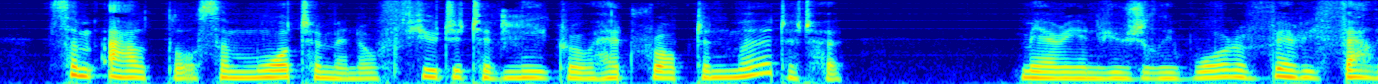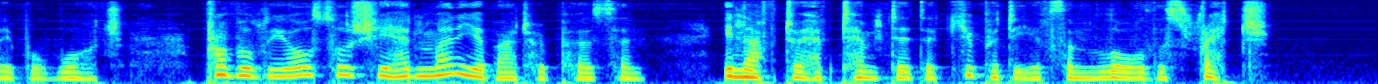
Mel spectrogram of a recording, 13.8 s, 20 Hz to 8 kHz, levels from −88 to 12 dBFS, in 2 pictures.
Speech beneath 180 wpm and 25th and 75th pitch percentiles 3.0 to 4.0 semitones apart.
Yes: average, 160 wpm; average, 3.4 semitones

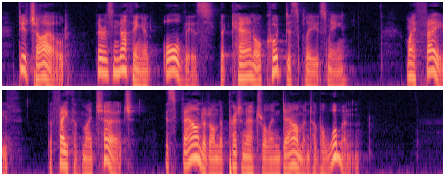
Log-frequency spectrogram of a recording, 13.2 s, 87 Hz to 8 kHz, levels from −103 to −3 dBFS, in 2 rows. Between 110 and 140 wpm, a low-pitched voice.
Yes: slow, 135 wpm; low, 130 Hz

